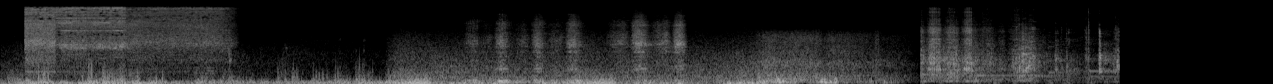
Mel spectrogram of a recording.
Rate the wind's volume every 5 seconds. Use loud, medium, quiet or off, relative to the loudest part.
loud, loud, off.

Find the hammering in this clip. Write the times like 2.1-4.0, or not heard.
not heard.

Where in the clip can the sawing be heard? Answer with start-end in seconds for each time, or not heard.
0.2-2.4, 4.7-6.9, 9.2-11.2.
